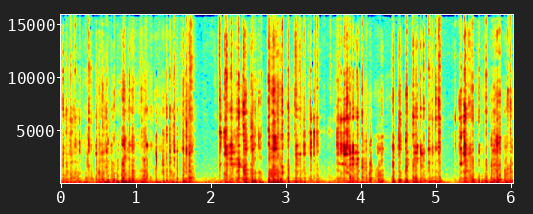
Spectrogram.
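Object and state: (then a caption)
Plastic telescoping star fidget toy. Long nails tap and scratch the edges of a palm-sized rainbow star fidget toy made of thin, hollow, nested hard plastic telescoping rings, held in one hand. The result is rapid, bright, dry clicking and scratchy rustling in dense bursts, with short pauses between them.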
